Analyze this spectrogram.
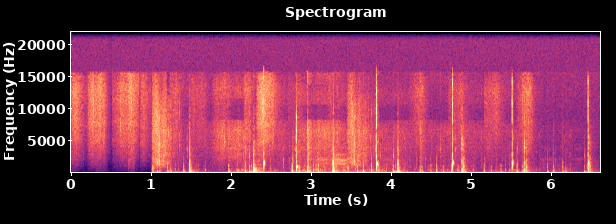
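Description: Wooden blocks and leaves crunch under quick, repeated blows.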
